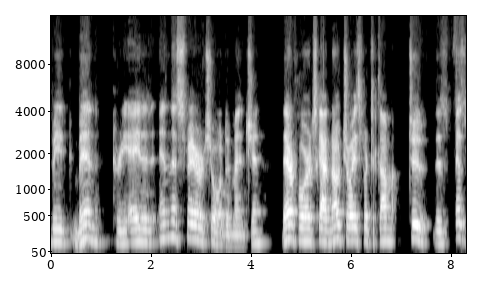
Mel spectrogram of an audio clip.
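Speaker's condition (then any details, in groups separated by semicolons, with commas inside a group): ALS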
